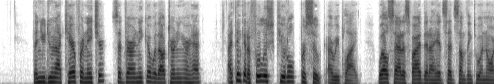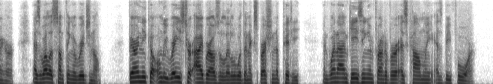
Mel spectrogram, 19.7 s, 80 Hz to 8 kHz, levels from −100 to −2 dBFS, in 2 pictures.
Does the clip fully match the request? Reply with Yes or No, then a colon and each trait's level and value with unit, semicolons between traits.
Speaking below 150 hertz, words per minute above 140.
Yes: low, 135 Hz; average, 185 wpm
